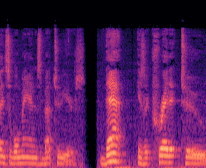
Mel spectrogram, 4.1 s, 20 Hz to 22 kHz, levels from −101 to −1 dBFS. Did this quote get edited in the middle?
yes; 1 cut; at 2.7 s

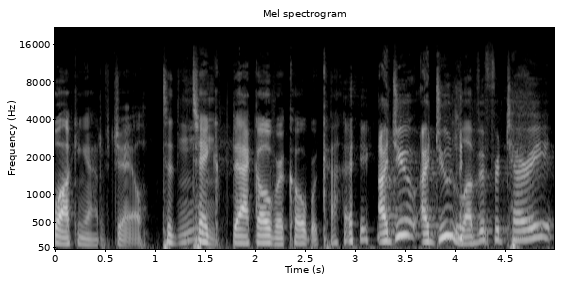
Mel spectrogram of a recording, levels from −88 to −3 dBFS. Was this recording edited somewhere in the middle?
no; 0 cuts

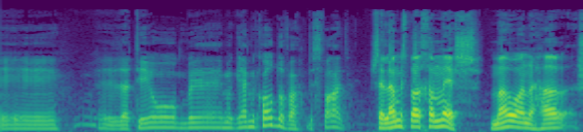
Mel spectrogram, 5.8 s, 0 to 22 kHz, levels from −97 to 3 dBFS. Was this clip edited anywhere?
yes; 2 cuts; at 3.5 s, 4.8 s

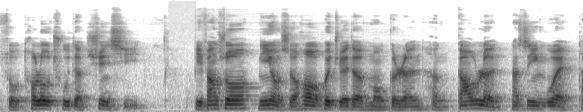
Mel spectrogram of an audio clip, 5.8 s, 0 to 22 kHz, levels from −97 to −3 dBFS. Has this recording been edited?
no; 0 cuts

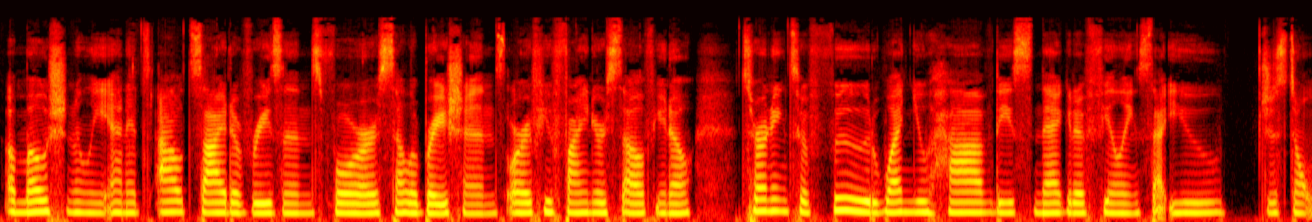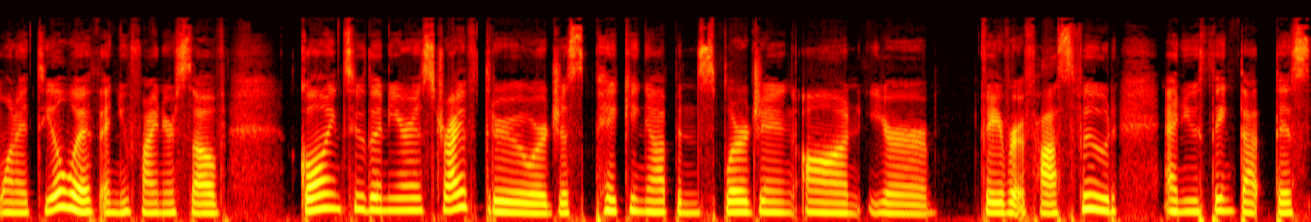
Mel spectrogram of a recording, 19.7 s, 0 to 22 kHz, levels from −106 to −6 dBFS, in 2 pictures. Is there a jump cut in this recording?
yes; 1 cut; at 3.8 s

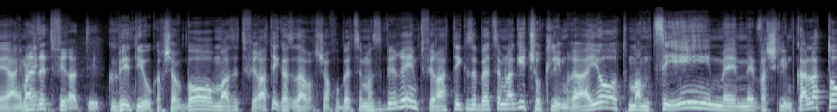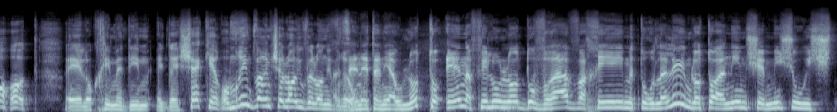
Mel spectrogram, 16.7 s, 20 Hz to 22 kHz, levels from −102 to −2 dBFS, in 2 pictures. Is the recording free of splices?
yes; 0 cuts

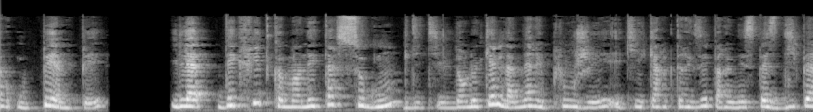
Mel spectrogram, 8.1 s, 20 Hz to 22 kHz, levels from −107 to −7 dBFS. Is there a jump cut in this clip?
yes; 1 cut; at 4.0 s

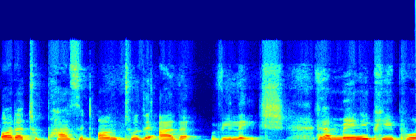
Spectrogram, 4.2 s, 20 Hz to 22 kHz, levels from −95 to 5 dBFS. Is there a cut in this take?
yes; 1 cut; at 3.1 s

